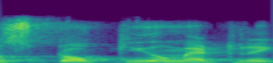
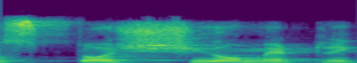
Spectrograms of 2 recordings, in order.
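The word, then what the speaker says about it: stoichiometry: स्टोशियोमेट्री, कोई इसको स्टोकियोमेट्री कहता है, कोई स्टोशियोमेट्री कहता है, कोई टोशियोमेट्री कहता है, अलग अलग प्रोनाउंसिएशन है बच्चों। मैं तो इसको स्टोशियोमेट्री कहता हूं, मैं इसको स्टोशियोमेट्री कहता हूं, तो आप भी स्टोशियोमेट्री ही कह सकते हैं।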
